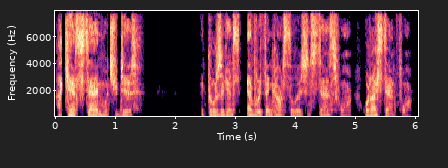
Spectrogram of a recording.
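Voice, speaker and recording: A man voicing a rugged, folksy spacefaring cowboy and protective father in a video game, with an American accent, husky rasp and wry, informal manner. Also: on the low side, normal speed, dry recording, studio quality. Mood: disappointed, bitter. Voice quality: husky, rasping. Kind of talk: video game character dialogue.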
